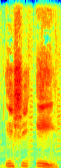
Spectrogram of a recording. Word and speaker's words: Ishii: Tomohiro Ishii. There are 2 I's. You pronounce both of them on the end. That is 3 I's in the name.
